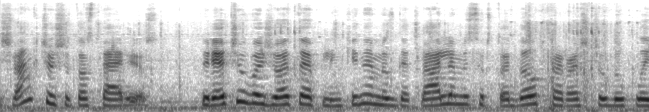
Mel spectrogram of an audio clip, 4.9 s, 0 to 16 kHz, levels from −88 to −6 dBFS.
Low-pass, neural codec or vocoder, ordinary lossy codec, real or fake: 14.4 kHz; none; AAC, 64 kbps; real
